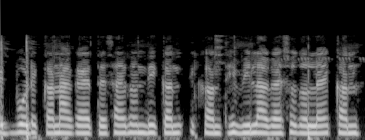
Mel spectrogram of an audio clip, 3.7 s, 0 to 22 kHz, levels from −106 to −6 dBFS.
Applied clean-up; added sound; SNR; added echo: classical method spectral subtraction.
